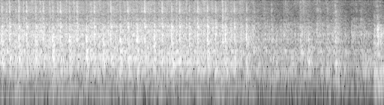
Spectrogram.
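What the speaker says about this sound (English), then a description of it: "we're just going to zigzag these pieces together" A sewing machine runs steadily through a wide zigzag stitch, joining fabric pieces for a fabric box, its fast mechanical whir continuous and close with no voices.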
